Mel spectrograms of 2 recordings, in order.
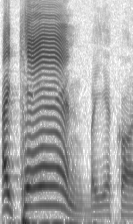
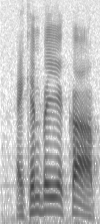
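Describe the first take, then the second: First: The stress falls on the word can. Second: The stress falls on the word car. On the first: It is an emphatic positive statement. "Extra positive" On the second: It is a plain positive statement.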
